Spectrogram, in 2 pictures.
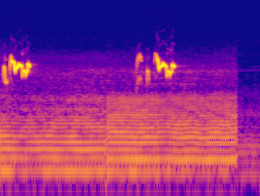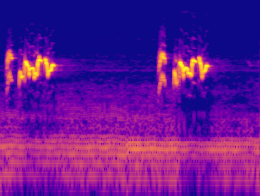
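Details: Sooty-headed bulbul song used to lure wild bulbuls: brief sharp chirping phrases about every second and a half, over a droning low hum that cuts in and out.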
